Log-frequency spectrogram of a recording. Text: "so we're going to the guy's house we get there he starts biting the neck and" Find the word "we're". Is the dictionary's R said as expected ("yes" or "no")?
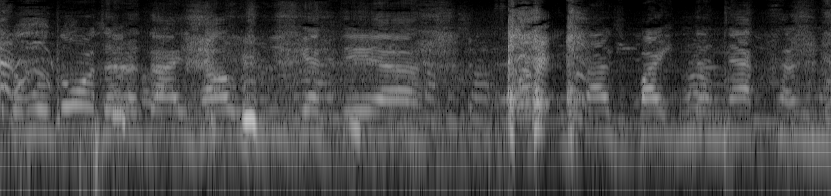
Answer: no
